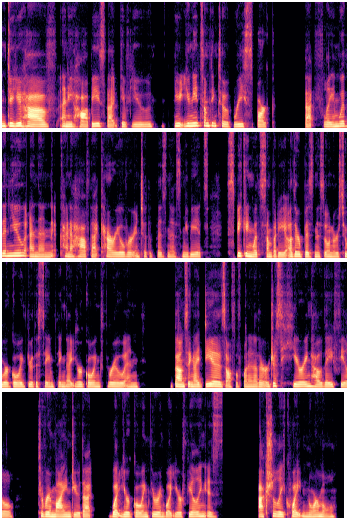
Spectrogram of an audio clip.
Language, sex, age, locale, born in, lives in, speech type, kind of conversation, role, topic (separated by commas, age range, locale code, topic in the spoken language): English, female, 30-34, en-US, United States, United States, conversation, advice, advisor, How can I find direction after a major life transition?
